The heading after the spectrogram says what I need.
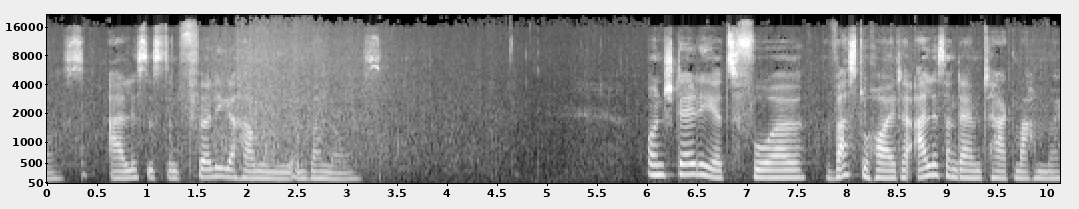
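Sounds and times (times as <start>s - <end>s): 
speech: 0.0s - 3.3s, 6.0s - 10.1s
ocean surf washing steadily: 0.0s - 10.0s.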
